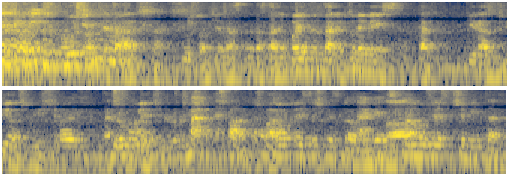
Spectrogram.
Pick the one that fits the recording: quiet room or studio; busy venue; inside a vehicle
busy venue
